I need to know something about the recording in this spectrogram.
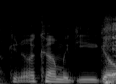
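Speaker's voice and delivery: put-on soft, drunken plea; drunk friend. Drunk friend asks to tag along, imitated soft drunken pleading. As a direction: imitate a drunk mate asking very softly. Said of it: "his friend was so drunk".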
